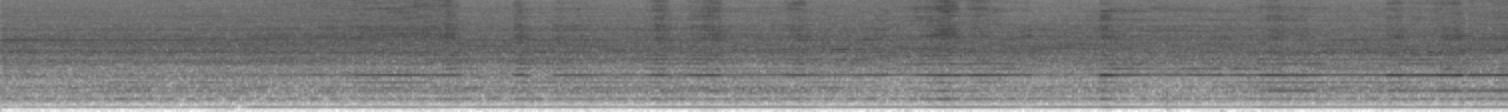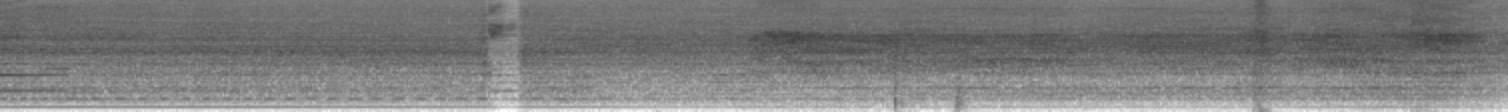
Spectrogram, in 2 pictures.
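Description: Table-mounted router running steadily while a wooden guitar-neck blank is pushed over the bit, cutting a channel for a carbon fiber stiffening rod. A higher whine comes and goes while the bit is cutting in the first half. The sound breaks off sharply about twenty seconds in and resumes brighter and noisier.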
